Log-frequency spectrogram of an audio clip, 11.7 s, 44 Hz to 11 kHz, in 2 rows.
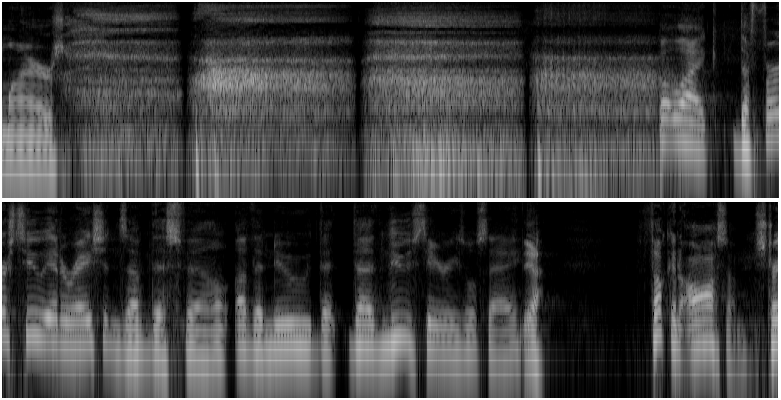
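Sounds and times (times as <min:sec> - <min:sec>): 
speech: 0:00.0 - 0:01.0, 0:04.9 - 0:10.0, 0:10.6 - 0:11.6
voice imitating heavy breathing: 0:00.4 - 0:05.4.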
